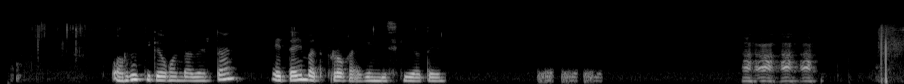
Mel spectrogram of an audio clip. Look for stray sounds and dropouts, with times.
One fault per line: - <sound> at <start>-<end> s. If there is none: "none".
- laugh at 5.4-6.0 s
- laugh at 7.4-8.2 s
